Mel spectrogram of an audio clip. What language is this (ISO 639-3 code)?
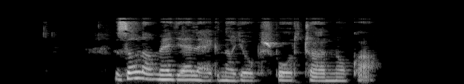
hun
